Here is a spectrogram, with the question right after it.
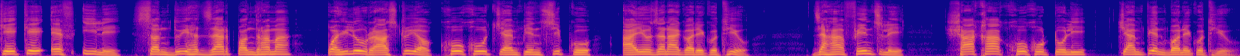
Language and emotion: Nepali, neutral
